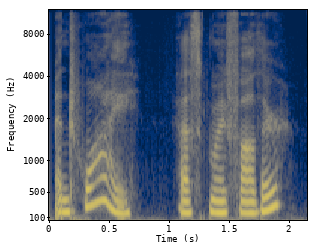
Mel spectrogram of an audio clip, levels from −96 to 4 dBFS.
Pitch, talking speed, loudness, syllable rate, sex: 220 Hz, 140 wpm, -17 LUFS, 4.5 syllables/s, female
